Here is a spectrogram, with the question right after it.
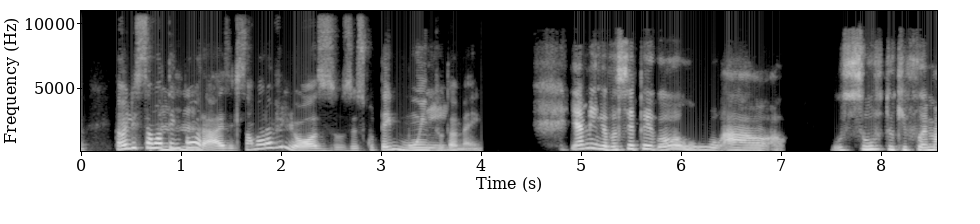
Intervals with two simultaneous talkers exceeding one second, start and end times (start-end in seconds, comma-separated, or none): none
